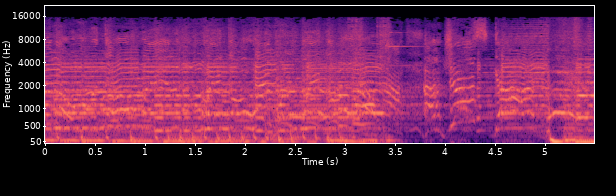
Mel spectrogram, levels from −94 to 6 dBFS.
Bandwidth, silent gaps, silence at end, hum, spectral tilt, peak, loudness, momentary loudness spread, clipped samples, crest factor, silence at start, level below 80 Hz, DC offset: 16 kHz; none; 0 s; none; -2 dB/octave; -4 dBFS; -17 LUFS; 4 LU; under 0.1%; 14 dB; 0 s; -28 dBFS; under 0.1%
